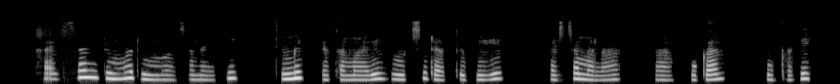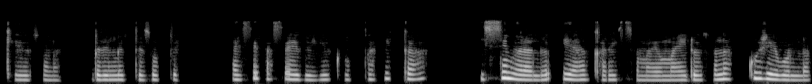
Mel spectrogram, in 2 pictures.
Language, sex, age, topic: Gamo, female, 25-35, government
